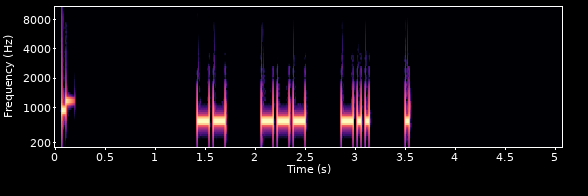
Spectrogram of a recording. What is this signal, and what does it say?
Morse code, heard as a keyed tone, about 30 wpm, spaced as for 17 wpm, 700 Hz. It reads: MODE
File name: course / 30:10wpm / 108 Lesson 18f - Letter m - Words 30wpm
